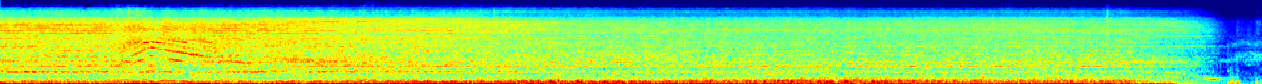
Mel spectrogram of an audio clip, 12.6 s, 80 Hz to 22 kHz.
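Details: 4L80E transmission with no forward or reverse gears, fluid level correct, worsening; engine at steady idle with a faint thin whine over it from the gearbox, owner suspects the pump rather than a clogged filter, not confirmed.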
